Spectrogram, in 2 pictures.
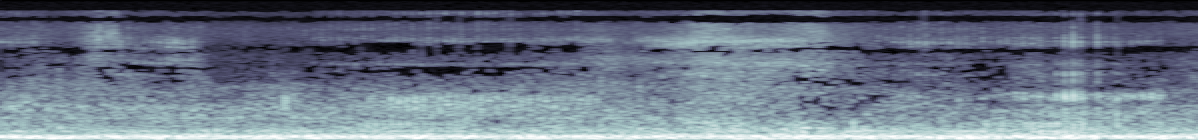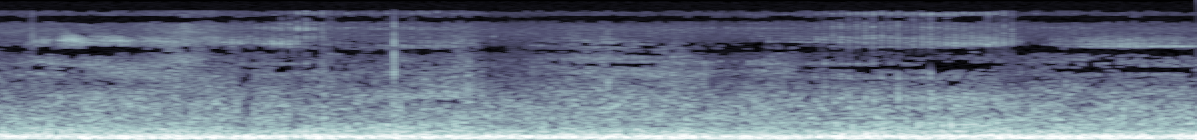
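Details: Steady low engine-like rumble fills the recording, with no animal voice standing out.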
